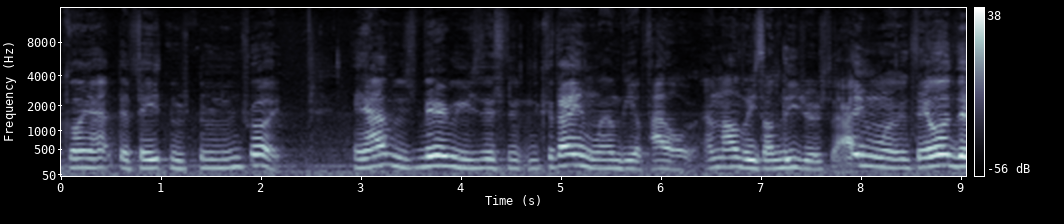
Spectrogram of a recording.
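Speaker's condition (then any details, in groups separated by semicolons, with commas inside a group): Cerebral palsy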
